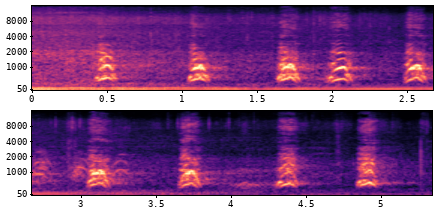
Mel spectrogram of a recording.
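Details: A Jack Russell Terrier confronting a stray dog met while walking down the street gives a run of nine short, sharp, mid-pitched yaps at an even pace, about one every half second, over a low engine-like hum.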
